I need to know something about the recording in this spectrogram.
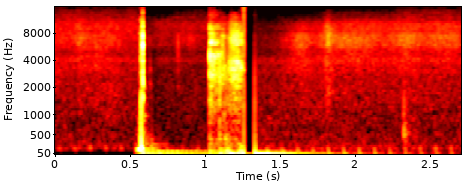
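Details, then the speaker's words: Basement grinder pump shutting off: one heavy thump, then rushing water and fading low knocks. The cheap original discharge check valve in the exit pipe is slamming shut; it is to be replaced with a spring-assisted quiet check valve. "So yeah, that loud ass thump that you heard was the check valve in the exit pipe from my grinder pump. Incredibly annoying."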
